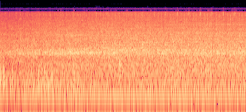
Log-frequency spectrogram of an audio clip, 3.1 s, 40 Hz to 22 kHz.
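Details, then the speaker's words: 1999 Grand Marquis P71 4.6 V8 ice-cream truck that developed a miss in cold weather: the idle has an uneven, stumbling beat and shaking over a hissy background, a lean misfire. "okay now you can tell he's definitely missing so I think our next thing will be to"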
